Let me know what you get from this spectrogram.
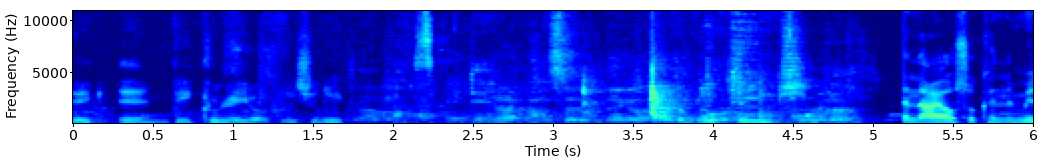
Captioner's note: the teacher and students talking in the classroom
